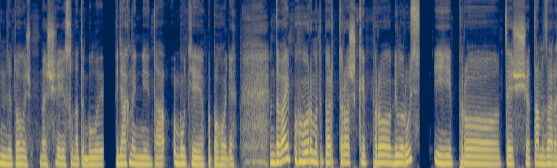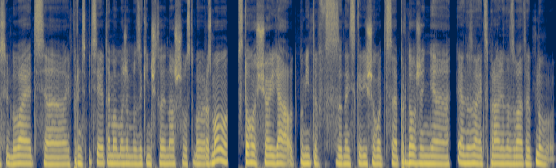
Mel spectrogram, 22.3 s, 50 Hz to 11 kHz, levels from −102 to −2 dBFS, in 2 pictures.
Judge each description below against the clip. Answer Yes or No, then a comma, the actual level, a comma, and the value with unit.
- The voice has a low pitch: No, medium, 145 Hz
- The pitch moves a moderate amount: No, narrow, 2.0 semitones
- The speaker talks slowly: No, average, 145 wpm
